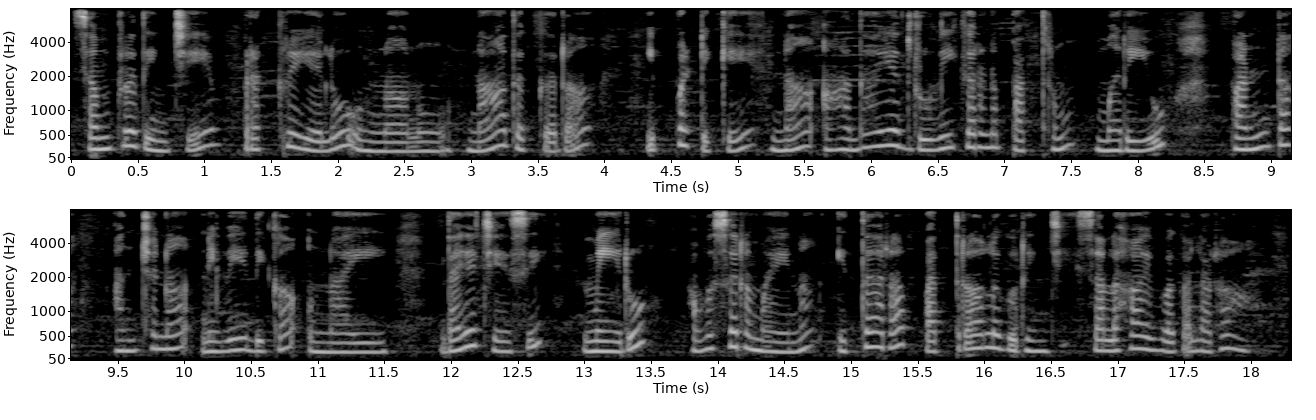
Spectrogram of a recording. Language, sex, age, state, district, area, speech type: Telugu, female, 18-30, Andhra Pradesh, Nellore, urban, read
